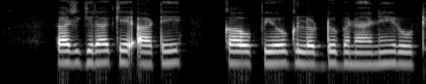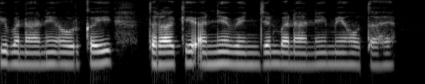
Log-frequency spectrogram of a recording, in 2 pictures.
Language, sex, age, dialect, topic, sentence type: Hindi, female, 18-24, Garhwali, agriculture, statement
